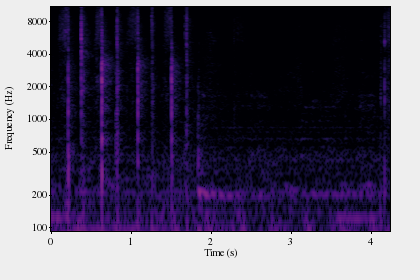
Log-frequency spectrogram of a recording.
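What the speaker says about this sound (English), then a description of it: "Just shuffle this stuff back in to the deck." Cards being shuffled back into the deck for a game of Sentinels of the Multiverse: a quick run of crisp riffling snaps over about two seconds, then quiet room tone.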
